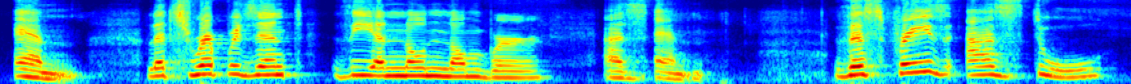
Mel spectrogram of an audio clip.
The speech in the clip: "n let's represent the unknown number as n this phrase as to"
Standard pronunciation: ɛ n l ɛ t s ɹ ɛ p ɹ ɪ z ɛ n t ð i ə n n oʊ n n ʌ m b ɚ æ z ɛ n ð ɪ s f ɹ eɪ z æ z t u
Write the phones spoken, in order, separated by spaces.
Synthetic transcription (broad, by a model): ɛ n l ɛ t s ɹ ɛ p ɹ ɪ z ɛ n t ð i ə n n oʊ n n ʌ m b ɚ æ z ɛ n ð ɪ s f ɹ eɪ z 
